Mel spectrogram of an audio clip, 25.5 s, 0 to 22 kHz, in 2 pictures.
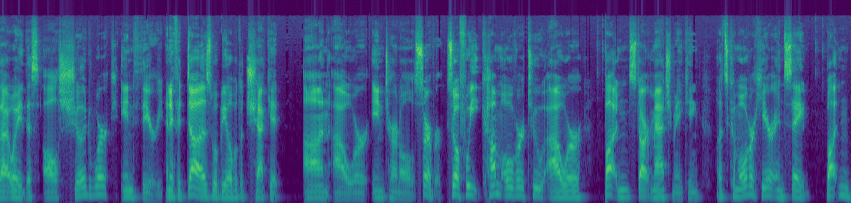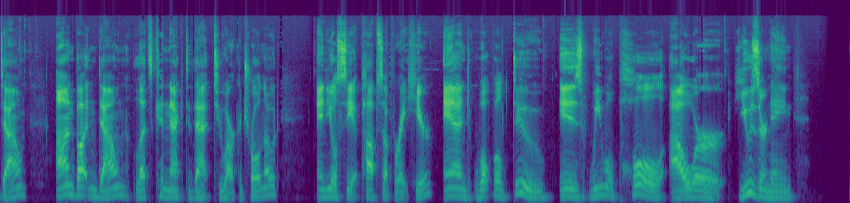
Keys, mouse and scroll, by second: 6.7-8.9 scroll down 7, 9.0 click, 12.2 click, 13.0 click, 13.2 click, 17.4 click, 20.8 click, 23.2 click, 23.6 click.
